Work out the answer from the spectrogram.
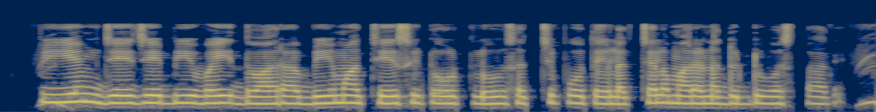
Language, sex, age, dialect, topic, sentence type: Telugu, female, 18-24, Southern, banking, statement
